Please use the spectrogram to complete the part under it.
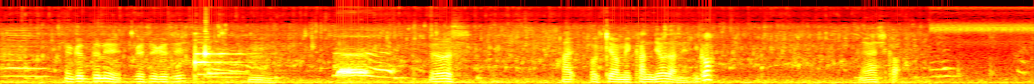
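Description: A small child babbles and chatters excitedly close by.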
